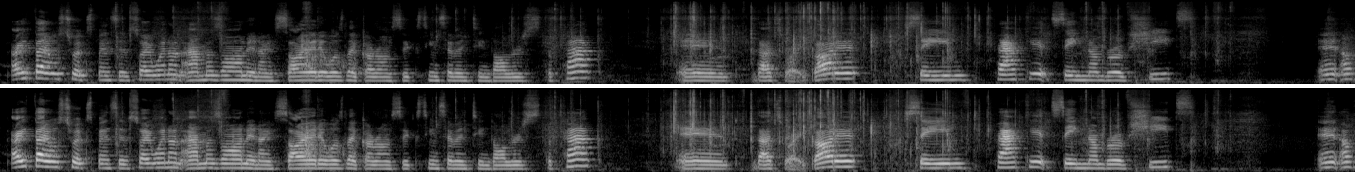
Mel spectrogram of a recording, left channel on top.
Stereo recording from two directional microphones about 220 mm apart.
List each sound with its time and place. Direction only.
0.1 s speech: 35° right (ahead or behind)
